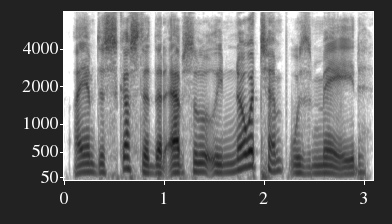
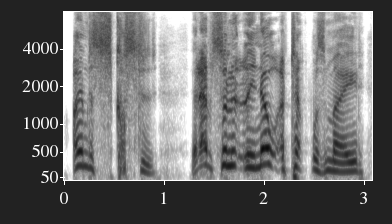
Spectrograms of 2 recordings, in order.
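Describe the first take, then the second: First: It is read in the speaker's ordinary accent. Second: It is read in an attempted Scottish accent.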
